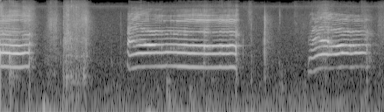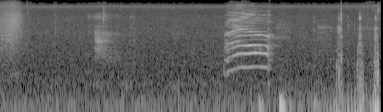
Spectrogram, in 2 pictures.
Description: A cat is meowing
